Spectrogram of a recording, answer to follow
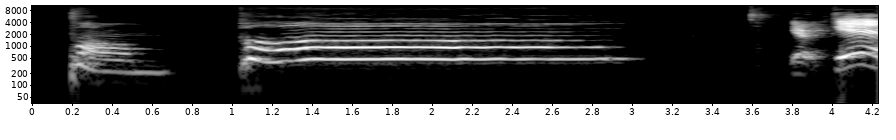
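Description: A child's voice: a short falling vocal sound, then about a second in one steady hummed note held for about two seconds.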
